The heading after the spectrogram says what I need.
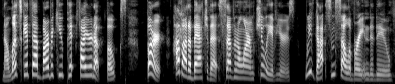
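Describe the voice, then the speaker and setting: A woman's voice: on the high side, sing-song, moderate pace, pushed and bright, dry recording. A woman voicing a hearty male mayor of a Western town in a storybook, with folksy talk. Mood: celebratory.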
